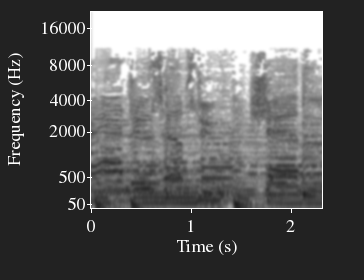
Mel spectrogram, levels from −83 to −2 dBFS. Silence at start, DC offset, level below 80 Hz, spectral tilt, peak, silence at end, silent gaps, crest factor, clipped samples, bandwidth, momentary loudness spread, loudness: 0 s; under 0.1%; -24 dBFS; -4.5 dB/octave; -4 dBFS; 0 s; none; 12 dB; under 0.1%; 11.5 kHz; 2 LU; -16 LUFS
